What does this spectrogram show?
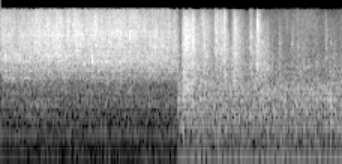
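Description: Butter and puffball mushroom slices sizzling in a frying pan, a steady hiss. About two and a half seconds in, a steady low hum starts and aluminium foil crinkles for about a second.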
